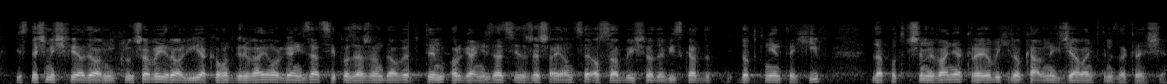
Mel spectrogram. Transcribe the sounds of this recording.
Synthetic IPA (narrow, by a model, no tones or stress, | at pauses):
jɛst̪ɛɕmɘɕfʲjad̪ɔmʲiklut͡ʂɔvɛjɾɔlʲijakɔ̃w̃ɔd̪ɡɾɘvajɔ̃w̃ɔɾɡaɲizat̪sʲjɛpɔzaʐɔnd̪ɔvɛft̪ɘmɔɾɡaɲizat̪sʲjɛʐɛʂa̰jɔ̰nt̪sɛʔɔsɔbɘiɕɾɔd̪ɔvʲiskad̪ɔt̪kɲɛnt̪ɛxʲif | d̪lapɔt̪t͡ʂʂɘmɘvaɲakɾajɔvɘxilɔkalnɘɣd͡ʑawaɲft̪ɘmzakɾɛɕɛ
